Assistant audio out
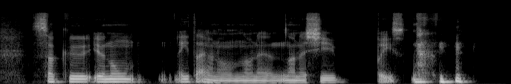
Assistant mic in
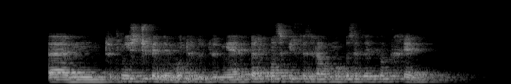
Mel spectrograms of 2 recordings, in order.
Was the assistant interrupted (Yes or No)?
Yes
